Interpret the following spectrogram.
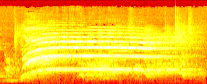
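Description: A kendoka's kiai: one long shout that rises sharply at its start and is then held on a steady high pitch for about three seconds, with a brief sharp tap near the end.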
